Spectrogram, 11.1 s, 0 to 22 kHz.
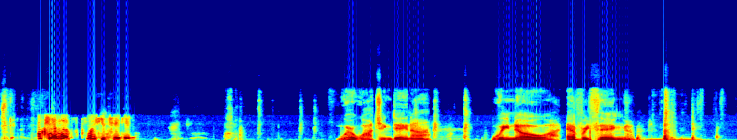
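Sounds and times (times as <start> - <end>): breaths: 2.5 - 3.6, 6.5 - 7.2.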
